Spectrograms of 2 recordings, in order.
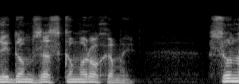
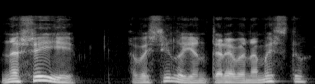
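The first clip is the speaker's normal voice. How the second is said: ordinary delivery, nothing marked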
